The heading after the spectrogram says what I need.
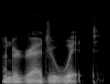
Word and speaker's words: undergraduate: And another pronunciation tip, Alexia said undergraduate, mas quase todas as palavras que terminam com A, T, E, a pronúncia vai ser it. Então é undergraduate. Undergraduate. You're saying undergraduate, A, but it's it. Undergraduate. So just like the word it.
